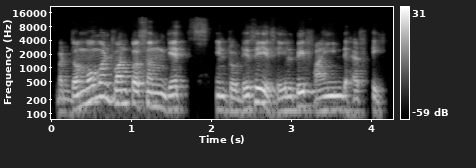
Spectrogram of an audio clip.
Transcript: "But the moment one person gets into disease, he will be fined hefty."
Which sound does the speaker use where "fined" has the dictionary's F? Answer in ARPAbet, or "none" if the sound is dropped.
F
